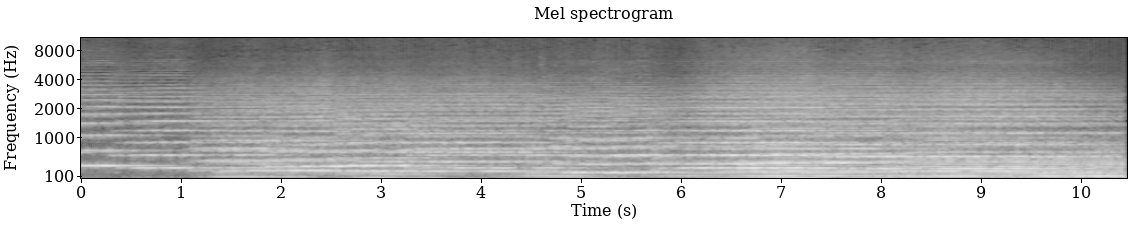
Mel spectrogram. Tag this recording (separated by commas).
Violin, Music, Musical instrument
